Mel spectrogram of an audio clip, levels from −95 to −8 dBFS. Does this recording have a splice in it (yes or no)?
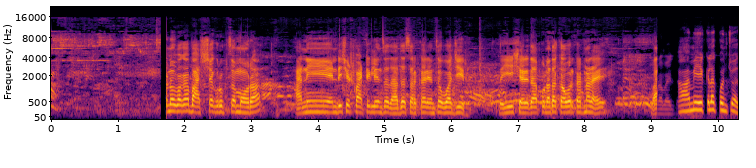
yes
